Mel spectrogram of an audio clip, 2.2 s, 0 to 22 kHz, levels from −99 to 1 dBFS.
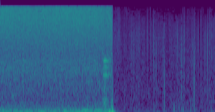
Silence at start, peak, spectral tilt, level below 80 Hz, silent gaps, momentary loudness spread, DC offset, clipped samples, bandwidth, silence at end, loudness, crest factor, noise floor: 0 s; -24 dBFS; 0 dB/octave; -54 dBFS; none; 6 LU; under 0.1%; under 0.1%; 17 kHz; 1 s; -37 LUFS; 18 dB; -65 dBFS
